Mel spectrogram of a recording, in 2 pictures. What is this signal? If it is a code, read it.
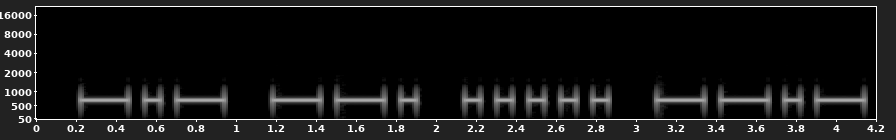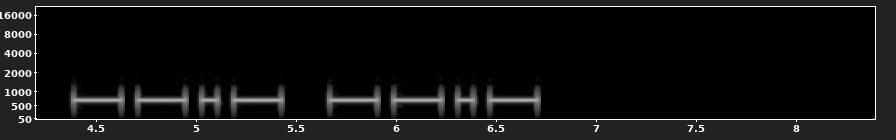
Morse code, heard as a keyed tone, about 15 wpm, 700 Hz. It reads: KG5QQQ
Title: USA Callsign DE Callsign - 6 Characters - 15wpm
